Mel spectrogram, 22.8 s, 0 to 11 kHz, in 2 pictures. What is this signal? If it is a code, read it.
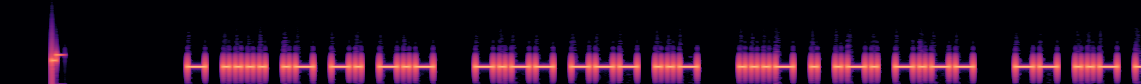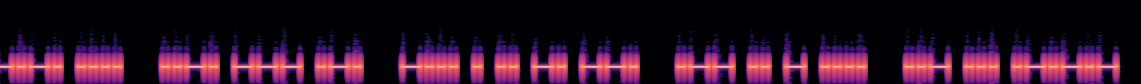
Morse code, heard as a keyed tone, about 21 wpm, 700 Hz. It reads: THANK YOU VERY MUCH FOR BEING WITH US.
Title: Sentences with 5-Word Phrases - 20wpm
